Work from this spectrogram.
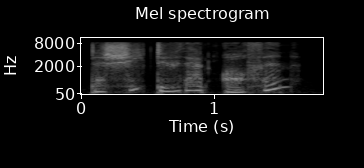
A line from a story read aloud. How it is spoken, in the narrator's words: Kate asked in a disapproving whisper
